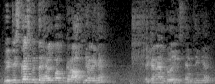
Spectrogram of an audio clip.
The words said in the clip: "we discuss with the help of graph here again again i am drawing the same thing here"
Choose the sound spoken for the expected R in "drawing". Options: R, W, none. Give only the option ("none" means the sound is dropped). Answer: none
